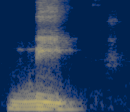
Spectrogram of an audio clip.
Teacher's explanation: بے کو جھٹکے سے بے اور میم کو ہونٹوں کو آپس میں دبا کے اور چپکا کے ہلکے سے آہستہ سے ادا کیا جائے گا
